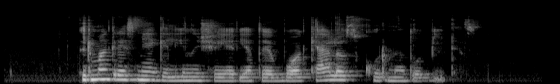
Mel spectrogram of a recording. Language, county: Lithuanian, Vilnius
